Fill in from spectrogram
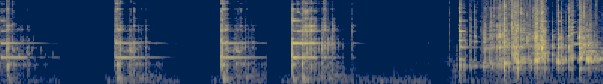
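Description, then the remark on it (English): Huge ice cubes clink against four glasses of brown hard liquor on the rocks in four bright, ringing taps about a second apart, then a quick flurry of rattling clinks at the end. Fairly loud, with no voices. “Four glasses filled with brown, hard liquor on the rocks. The ice cubes huge and perspiring.”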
